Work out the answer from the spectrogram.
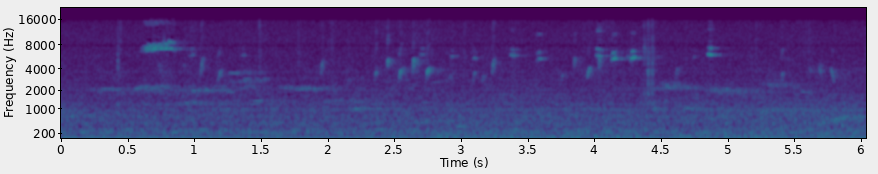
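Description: Garden birds giving short, high chirps and calls scattered through, the loudest about a second in and a cluster around four to five seconds in, over a faint steady low hum.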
